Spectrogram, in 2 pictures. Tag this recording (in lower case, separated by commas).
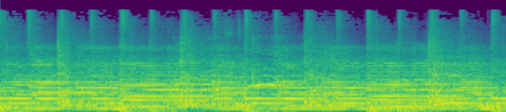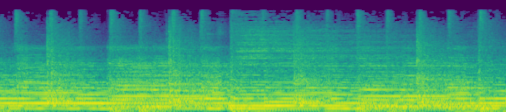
music, plucked string instrument, strum, acoustic guitar, musical instrument, bass guitar, guitar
